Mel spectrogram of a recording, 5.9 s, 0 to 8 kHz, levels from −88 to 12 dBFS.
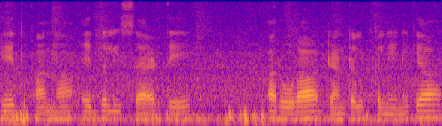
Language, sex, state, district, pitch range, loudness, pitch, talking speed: Punjabi, male, Punjab, Kapurthala, 110-120 Hz, -19 LUFS, 115 Hz, 90 wpm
